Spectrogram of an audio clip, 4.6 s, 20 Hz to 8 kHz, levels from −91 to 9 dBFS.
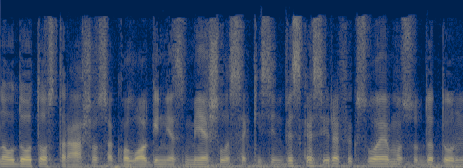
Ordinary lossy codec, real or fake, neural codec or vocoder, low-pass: AAC, 32 kbps; fake; codec, 16 kHz, 0.9 kbps, LongCat-Audio-Codec; 7.2 kHz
